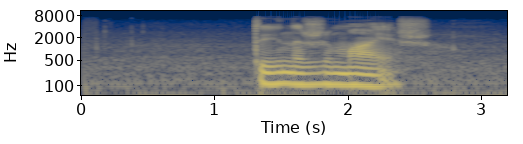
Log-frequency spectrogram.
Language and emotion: Russian, neutral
